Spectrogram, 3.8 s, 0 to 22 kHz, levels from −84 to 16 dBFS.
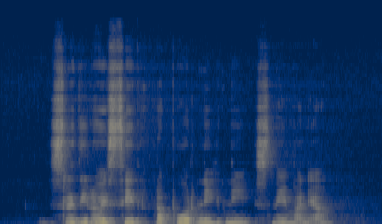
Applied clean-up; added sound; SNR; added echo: none; none; none; none.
